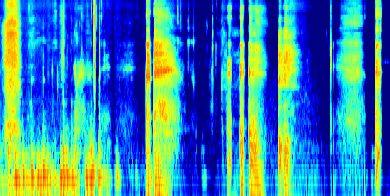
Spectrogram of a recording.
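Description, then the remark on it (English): A person with a frog in their throat clears it before starting, several times in rough, raspy bursts with short pauses between, followed by a few sharp clicks and a breathy exhale; no words are spoken. “Sorry, I always feel like I get a frog in my throat right before I'm about to start.”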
